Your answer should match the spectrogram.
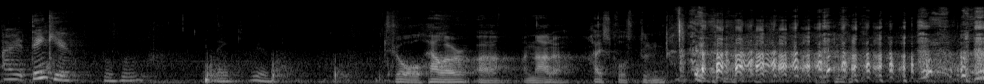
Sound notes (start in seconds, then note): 6.8 laughter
